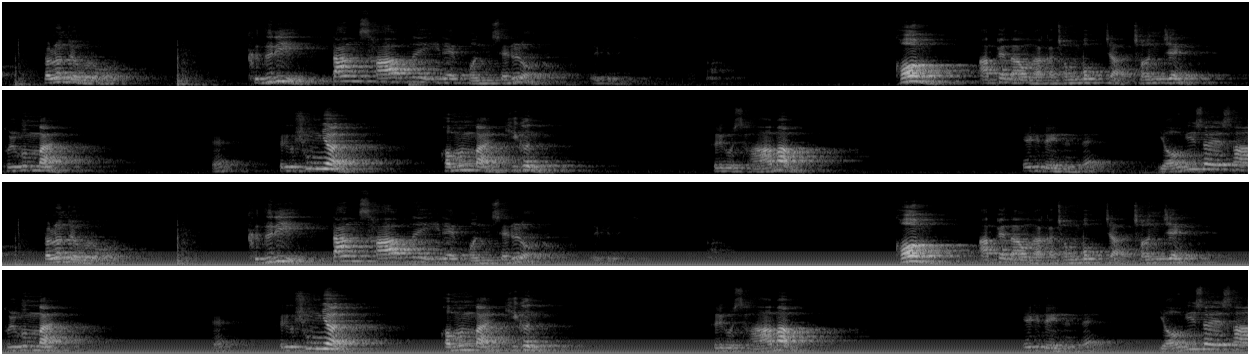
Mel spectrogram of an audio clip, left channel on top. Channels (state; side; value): noise; right; hum, 10 dB below the sound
